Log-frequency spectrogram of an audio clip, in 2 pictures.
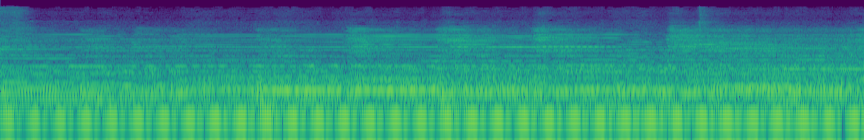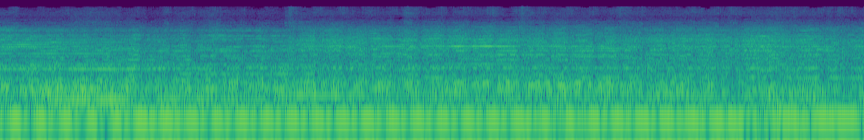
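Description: Live rock band playing an instrumental passage: electric guitar over a loud, sustained bass note that pulses steadily a few times a second.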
